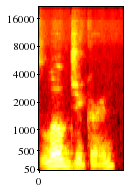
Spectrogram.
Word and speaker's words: Liljegren: And like he's a good skater, but he's just in the same sense of Liljegren, or sorry, as he's now pronounced as Liljegren.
